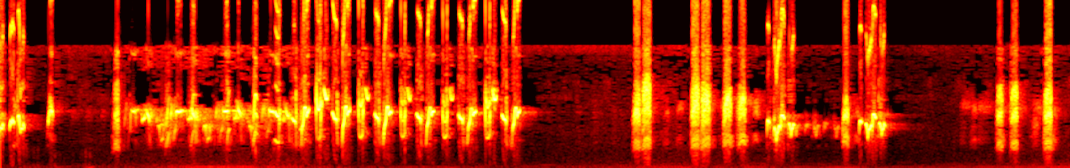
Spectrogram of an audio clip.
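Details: Lure song of a sooty-headed bulbul meant to make other bulbuls respond: a long run of fast bubbly whistled notes, a pause, then another burst of chirps and clicks.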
